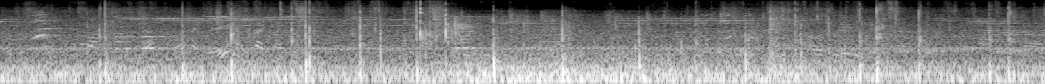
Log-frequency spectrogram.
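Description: A basketball bouncing on an outdoor hard court during a game, heard as scattered irregular thuds, along with players' feet and their distant shouts and calls.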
